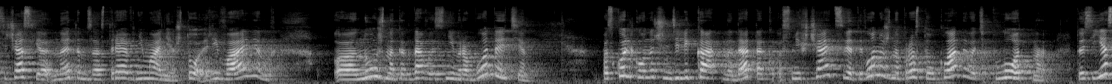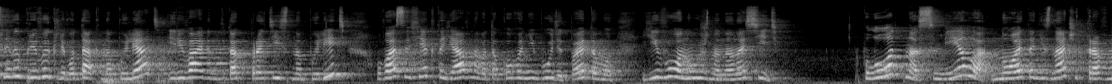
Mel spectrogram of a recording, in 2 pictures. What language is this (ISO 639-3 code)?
rus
